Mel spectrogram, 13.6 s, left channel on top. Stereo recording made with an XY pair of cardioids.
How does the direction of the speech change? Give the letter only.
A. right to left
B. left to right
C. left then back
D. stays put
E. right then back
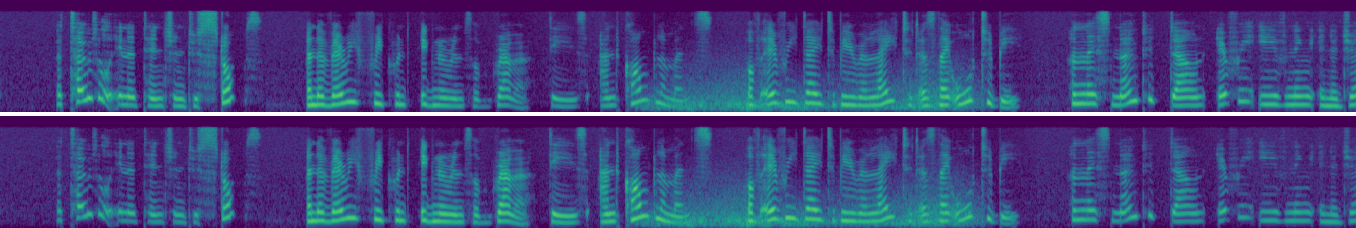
E.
